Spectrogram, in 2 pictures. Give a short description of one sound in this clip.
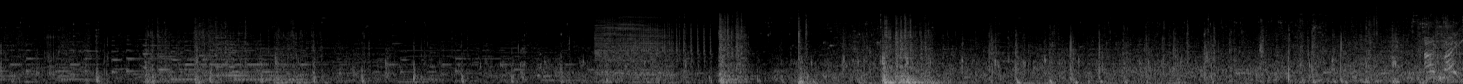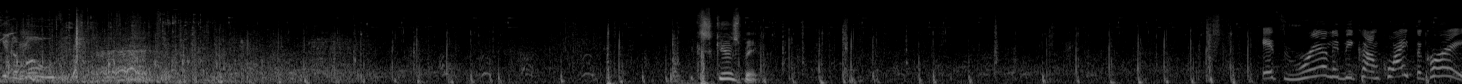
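Footsteps walk on wooden floor and stone paving.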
